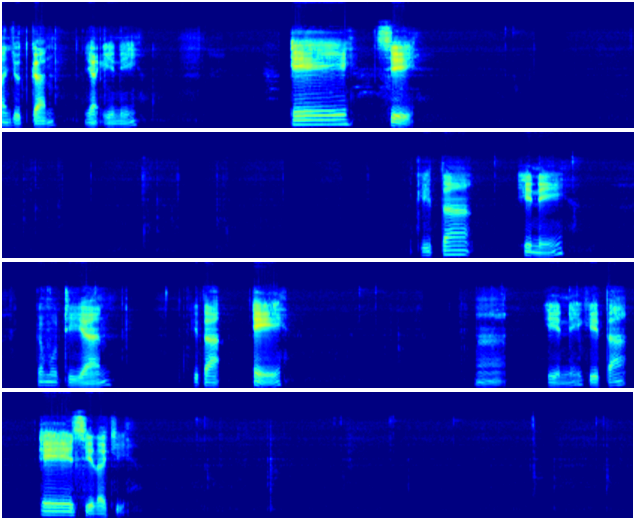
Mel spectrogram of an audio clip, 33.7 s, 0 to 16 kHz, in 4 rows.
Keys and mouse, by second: 0.5 click, 1.0 middle click, 1.7 middle click, 4.0 e, 7.4-9.0 middle drag, 9.6-10.7 middle drag, 11.1 middle click, 12.5 middle click, 13.6 middle click, 15.3-16.4 drag, 17.3 middle click, 18.2 click, 18.8 middle click, 20.5 e, 22.9 middle click, 23.7 click, 24.8 shift+click, 26.1 e, 30.0 click, 30.7 click, 31.6-32.8 drag, 33.5 click.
